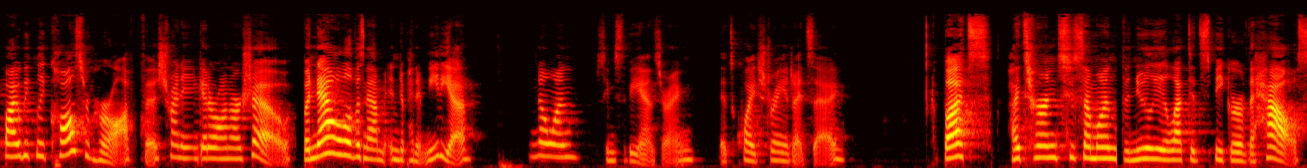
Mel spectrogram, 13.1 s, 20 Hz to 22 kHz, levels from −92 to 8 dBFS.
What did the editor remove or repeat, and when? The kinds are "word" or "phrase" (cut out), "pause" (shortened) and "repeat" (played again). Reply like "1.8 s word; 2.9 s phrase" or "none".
3.0 s pause; 3.6 s word; 10.0 s pause; 11.2 s word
